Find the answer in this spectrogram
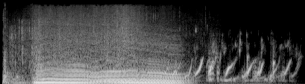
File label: Drowning Voice; Webber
